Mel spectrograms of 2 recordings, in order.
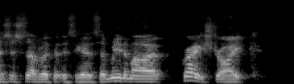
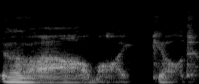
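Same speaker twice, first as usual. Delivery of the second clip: shocked whisper; 3 semitones lower, 5 dB quieter, much slower than usual. Real, not acted. Shocked by a chat comment.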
